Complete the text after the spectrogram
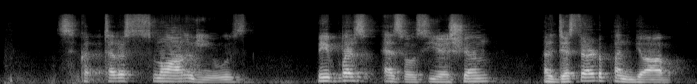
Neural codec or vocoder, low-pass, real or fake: codec, 16 kHz in and 24 kHz out, 0.6 kbps, FocalCodec, streaming, 4096 codes; 10.8 kHz; fake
